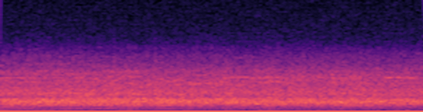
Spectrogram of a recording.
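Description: Arena audience applauding, a steady even clatter of clapping.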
